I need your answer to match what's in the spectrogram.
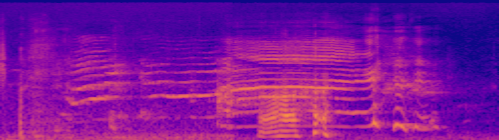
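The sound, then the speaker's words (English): A woman screams in a string of high, strained shrieks that waver in pitch, building to a loud, sustained cry in the middle before breaking off into shorter yelps. “I hope that caught her screaming.”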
